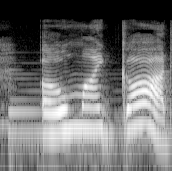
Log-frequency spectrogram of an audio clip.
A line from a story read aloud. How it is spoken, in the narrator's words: she cried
